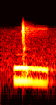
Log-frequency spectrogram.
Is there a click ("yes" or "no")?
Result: yes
